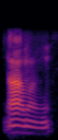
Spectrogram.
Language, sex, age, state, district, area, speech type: Tamil, male, 60+, Tamil Nadu, Erode, urban, conversation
